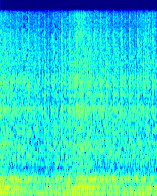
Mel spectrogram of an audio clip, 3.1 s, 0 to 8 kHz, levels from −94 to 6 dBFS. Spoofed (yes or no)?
no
